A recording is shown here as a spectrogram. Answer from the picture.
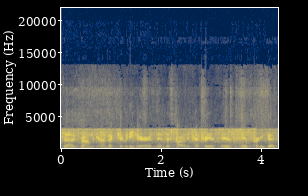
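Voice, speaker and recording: At a moderate pace and medium pitch, a man talks while noticeable background noise is present. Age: 70s. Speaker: ham radio operator. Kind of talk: casual chat. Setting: ham radio transmission. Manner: halting, repeats words.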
